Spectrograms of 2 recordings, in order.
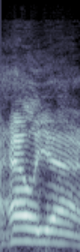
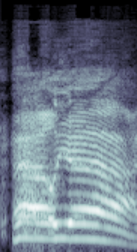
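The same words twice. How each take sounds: First: Said in the usual way. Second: Loud, high hype yell; hyped-up "hell yeah" cheer; celebratory shout. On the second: Acted. Acted celebratory cheer, pondering a replacement.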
